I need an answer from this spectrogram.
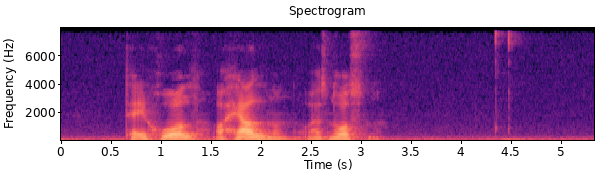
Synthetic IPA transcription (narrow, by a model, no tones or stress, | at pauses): t̪ʰeːiɾhoːlɑ̰ːhæːln̩əno̰ːhɛsnoːsn̩ən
